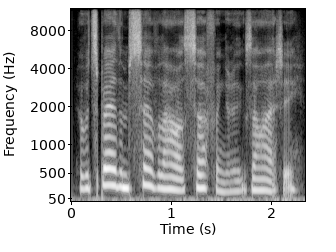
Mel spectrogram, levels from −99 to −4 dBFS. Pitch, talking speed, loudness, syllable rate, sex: 220 Hz, 230 wpm, -16 LUFS, 7.4 syllables/s, female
